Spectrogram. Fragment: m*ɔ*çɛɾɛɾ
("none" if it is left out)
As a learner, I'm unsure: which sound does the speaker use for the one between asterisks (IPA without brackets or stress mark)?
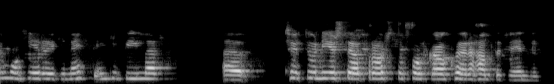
ɔ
